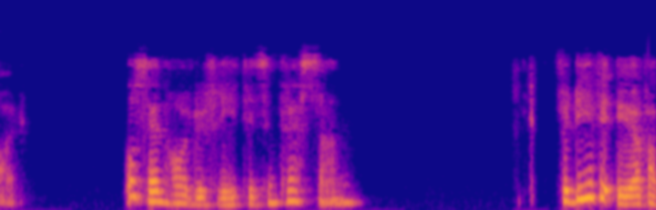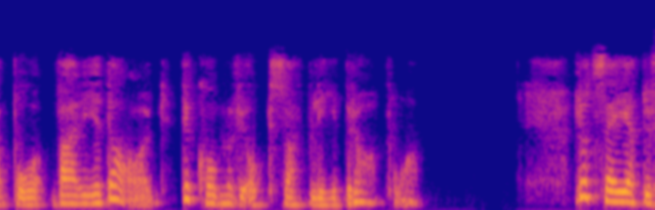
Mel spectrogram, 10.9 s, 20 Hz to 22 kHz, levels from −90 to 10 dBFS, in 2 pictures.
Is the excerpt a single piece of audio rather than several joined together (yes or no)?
no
